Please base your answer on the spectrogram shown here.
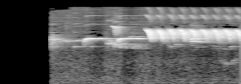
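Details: Llarguet Español canary singing: after a short silence, a high sustained trilled phrase that steadies into a long rapid rolling trill, loud and unbroken.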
